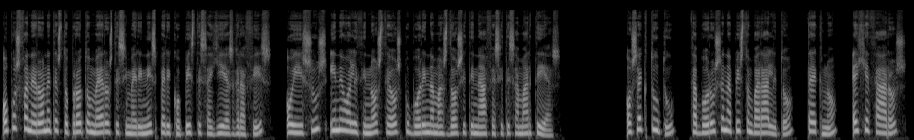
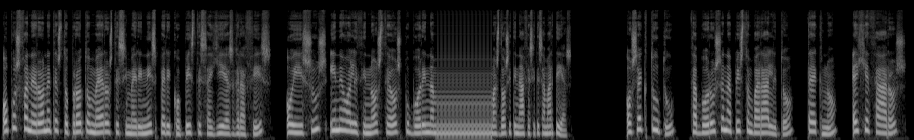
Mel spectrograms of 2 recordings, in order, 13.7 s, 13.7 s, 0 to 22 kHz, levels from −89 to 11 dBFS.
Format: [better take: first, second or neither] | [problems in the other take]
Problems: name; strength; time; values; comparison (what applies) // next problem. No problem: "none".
first | audio freezing; at 6.5 s for 1 s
